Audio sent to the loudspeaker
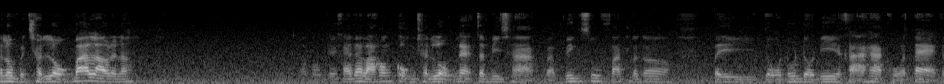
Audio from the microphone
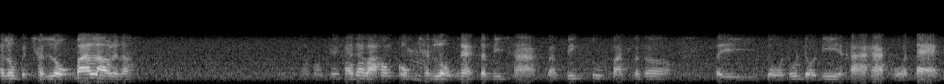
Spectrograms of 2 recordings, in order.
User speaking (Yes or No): Yes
